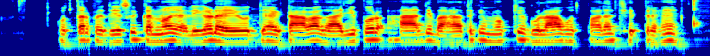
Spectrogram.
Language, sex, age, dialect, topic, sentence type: Hindi, male, 18-24, Kanauji Braj Bhasha, agriculture, statement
